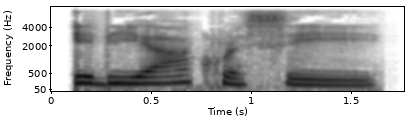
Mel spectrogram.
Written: idiocrasy

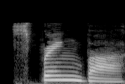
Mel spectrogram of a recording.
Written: springbok

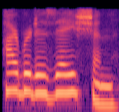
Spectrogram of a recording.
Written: hybridization

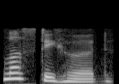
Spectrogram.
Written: lustihood

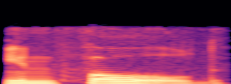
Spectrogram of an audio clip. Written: infold

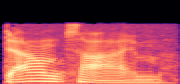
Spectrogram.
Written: downtime

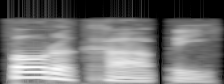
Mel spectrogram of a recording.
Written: photocopy

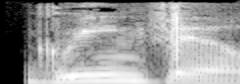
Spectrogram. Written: Greeneville

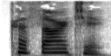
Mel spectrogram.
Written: catharticalness

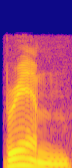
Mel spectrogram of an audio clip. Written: brim

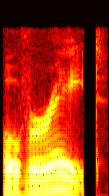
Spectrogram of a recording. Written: overate

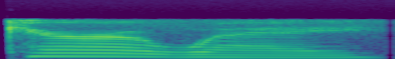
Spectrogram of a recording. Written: caraway

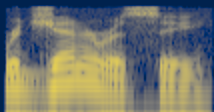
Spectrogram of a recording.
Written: regeneracy

